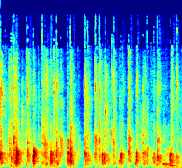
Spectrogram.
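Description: A parlor audience at a poetry reading breaks into dense, lively applause right after a poem ends. Quick, overlapping claps fill the room with a few voices mixed in.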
